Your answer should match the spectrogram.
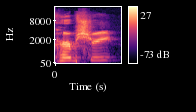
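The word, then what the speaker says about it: Herbstreit: fun going to Ogden Utah yeah fun Kirk herb street is that how you say his name yep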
